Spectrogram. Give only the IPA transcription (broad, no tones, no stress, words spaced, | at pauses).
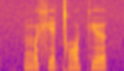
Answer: ŋɔxʲæɡ͡ǀɔ kʲə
